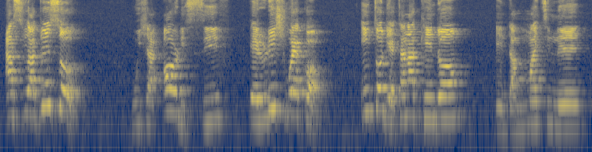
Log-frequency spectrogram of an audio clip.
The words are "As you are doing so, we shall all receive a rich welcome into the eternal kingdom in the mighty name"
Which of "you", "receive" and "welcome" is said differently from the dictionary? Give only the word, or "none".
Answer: welcome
